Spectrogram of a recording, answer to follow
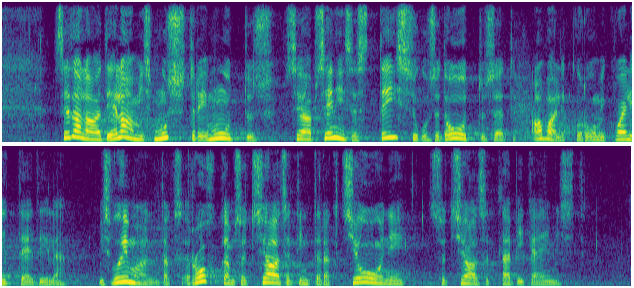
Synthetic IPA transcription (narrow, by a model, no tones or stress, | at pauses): se̞d̪̥ɑlɑːd̪̥ie̞lɑmismust̪rimuːt̪ːˑusːe̞ɑb̥se̞nʲise̞st̪ːe̞jst̪ːuɡ̥use̞d̪̥o̞ːt̪ːˑuse̞d̪̥ɑvɑlikːˑuɾuːmikvɑlʲit̪ːˑe̞ːd̪̥ilʔḛ | misvɤ̞jmɑld̪̥ɑksro̞hke̞mso̞t̪siɑːlse̞t̪ːˑint̪ˑe̞ɾʔɑkt̪sio̞ːnʲiso̞t̪siɑːlse̞t̪ˑlæb̥ikæjmist̪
